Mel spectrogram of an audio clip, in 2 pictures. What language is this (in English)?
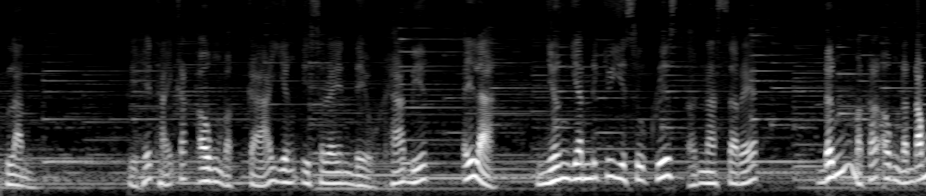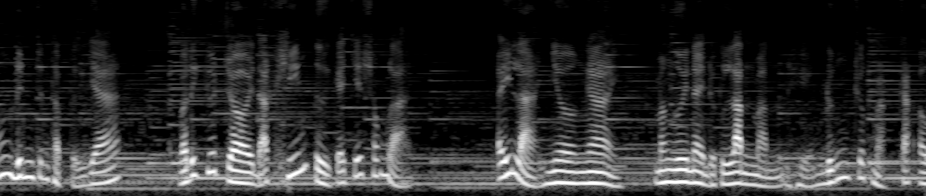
Vietnamese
